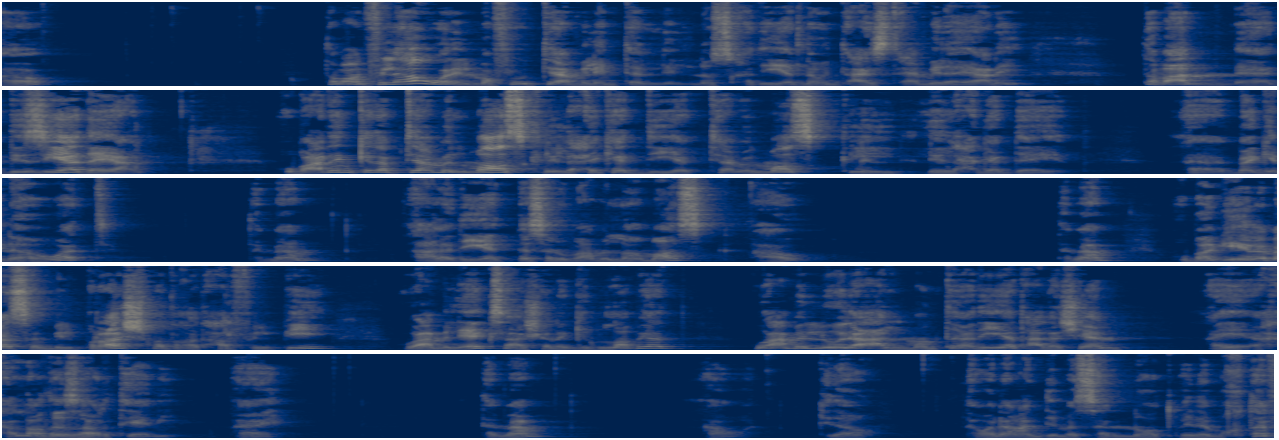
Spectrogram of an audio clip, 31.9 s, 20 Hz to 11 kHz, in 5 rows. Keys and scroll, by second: 19.6 b, 21.3 x.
